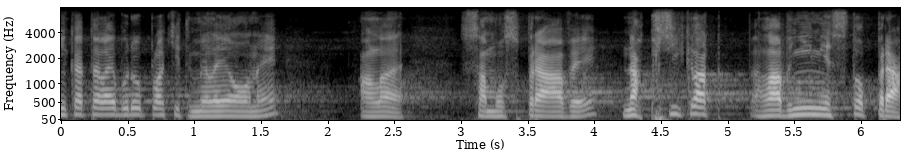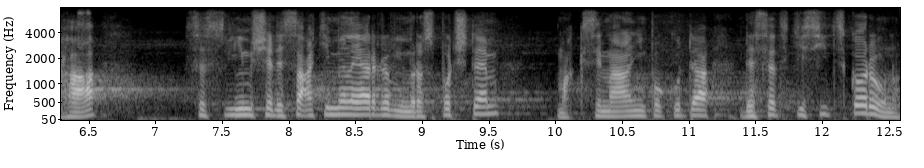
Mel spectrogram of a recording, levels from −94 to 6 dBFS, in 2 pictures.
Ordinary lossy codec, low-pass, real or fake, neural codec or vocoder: Opus, 32 kbps; 7.2 kHz; real; none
